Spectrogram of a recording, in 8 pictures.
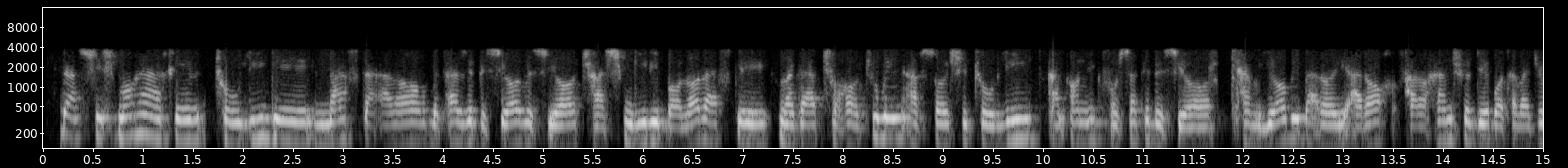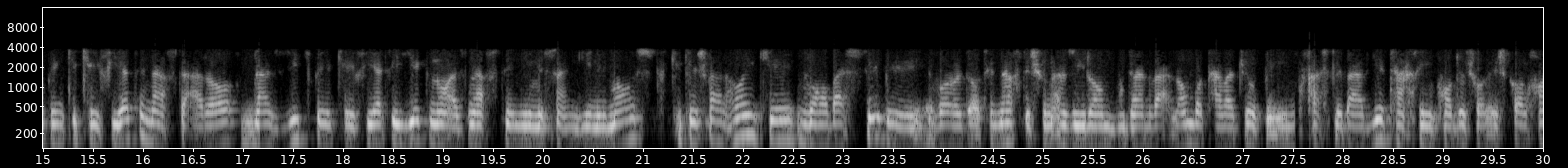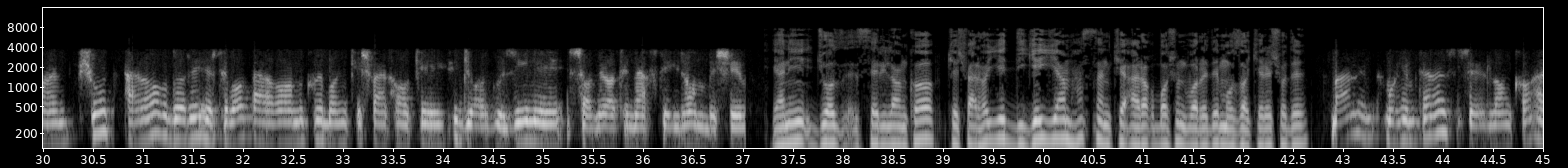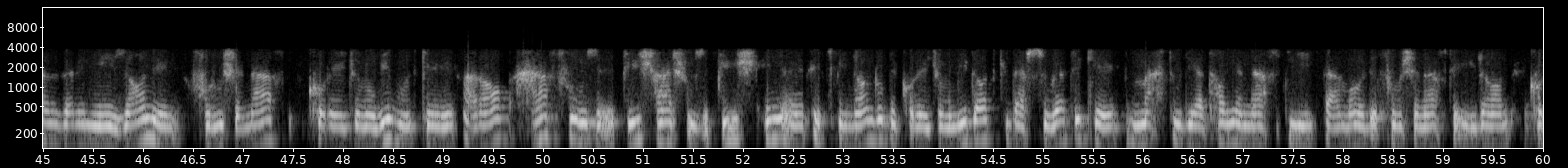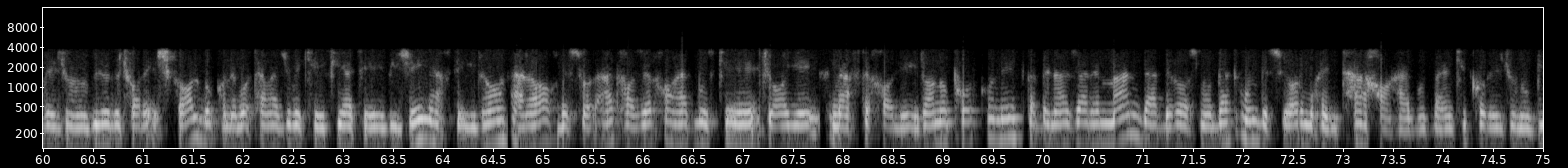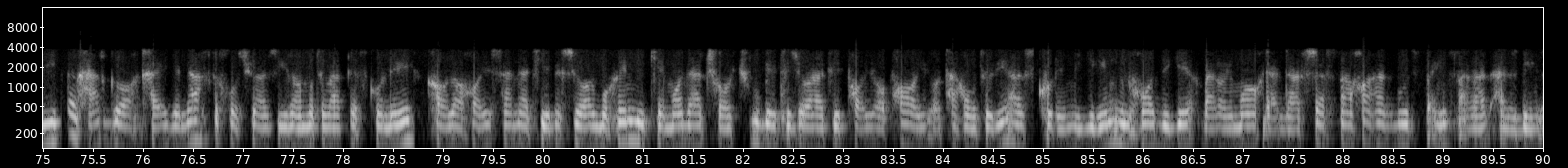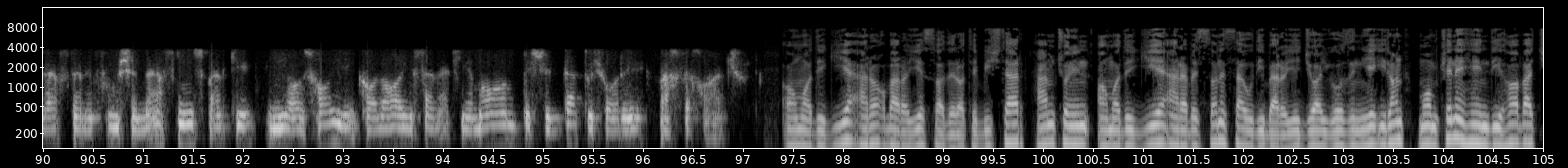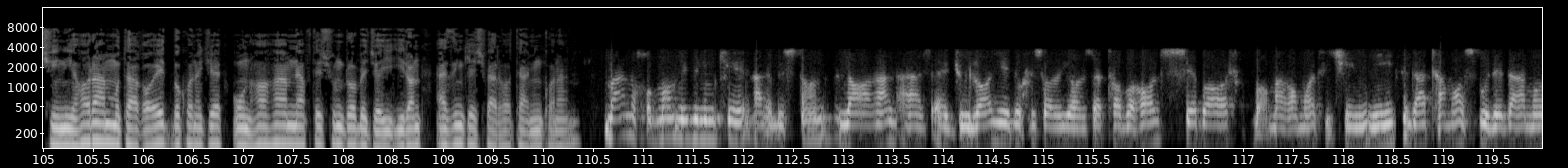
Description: گفت‌و گوی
